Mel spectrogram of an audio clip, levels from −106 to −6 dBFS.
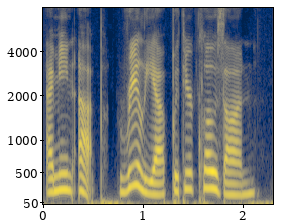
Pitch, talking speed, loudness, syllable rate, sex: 215 Hz, 210 wpm, -17 LUFS, 5.7 syllables/s, female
